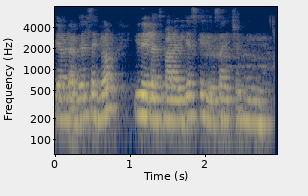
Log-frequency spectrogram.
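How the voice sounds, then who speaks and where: A woman's dark, mellow voice in a Bogotá accent. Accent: Bogotá Colombian Spanish. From Bogotá, Colombia. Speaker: pastor. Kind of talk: testimony. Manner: repeats words, slight hesitations.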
